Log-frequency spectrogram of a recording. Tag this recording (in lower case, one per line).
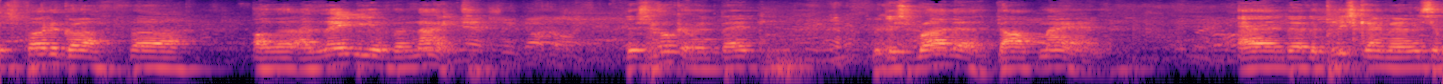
speech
